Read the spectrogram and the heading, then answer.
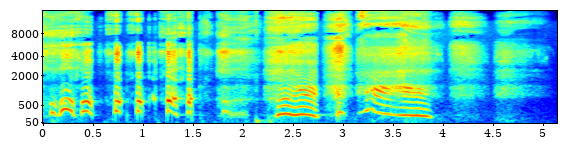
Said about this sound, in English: You're breathing on the microphone!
